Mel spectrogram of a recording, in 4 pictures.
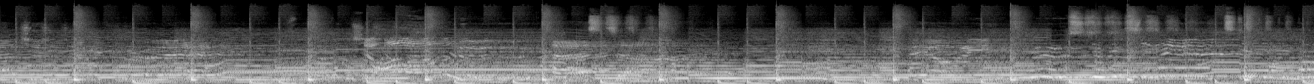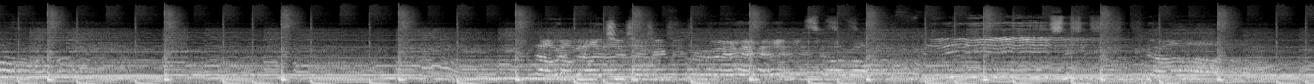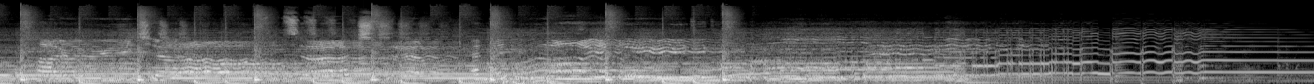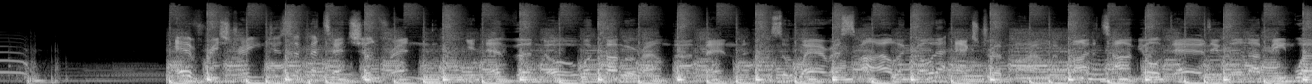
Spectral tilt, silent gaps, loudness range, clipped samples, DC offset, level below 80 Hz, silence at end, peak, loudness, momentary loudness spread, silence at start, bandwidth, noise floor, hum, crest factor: -6 dB/octave; none; 6 LU; 0.3%; under 0.1%; -24 dBFS; 0 s; 0 dBFS; -12 LUFS; 5 LU; 0 s; 18.5 kHz; -38 dBFS; none; 12 dB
